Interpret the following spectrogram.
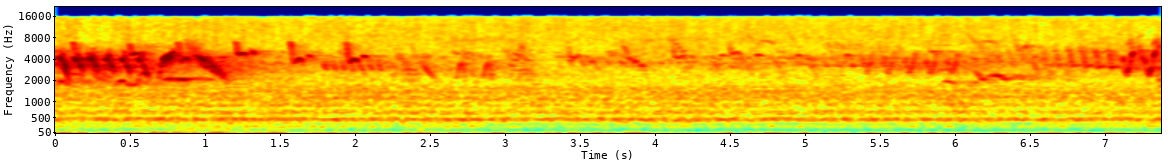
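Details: Constant low buzzing drone of honey bees. Birds chirp busily over it, with bursts of quick high notes at the start and again toward the close.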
